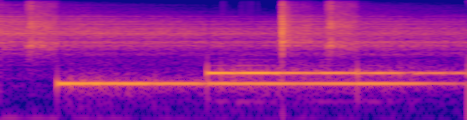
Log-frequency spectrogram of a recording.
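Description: Generative pentatonic ambient music: a held electronic tone enters shortly after the start and a second, higher tone joins about a second in and sustains with it. A pair of quick high ticks sounds about a second and a half in.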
